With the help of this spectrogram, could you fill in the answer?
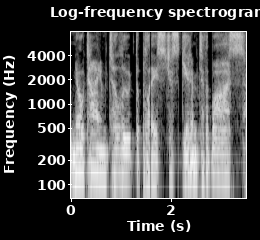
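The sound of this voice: Using a put-on character voice, a man speaks raspy and fairly slow at medium pitch with ordinary pitch variation, light background noise behind him.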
